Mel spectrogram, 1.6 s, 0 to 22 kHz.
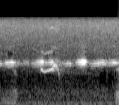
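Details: Levaillant's cuckoo in Sabi Sand near Kruger Park, South Africa, during a sunset drive on 25 November 2017: high, clear whistled notes that hold steady then briefly dip and swell, over faint background rumble.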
